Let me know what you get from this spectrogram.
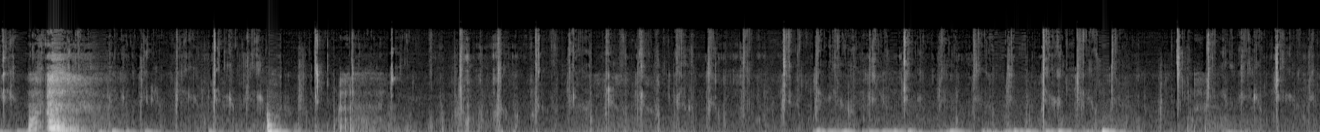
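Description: Close-miked chewing of a mouthful of dumplings: a steady run of small wet smacks and clicks of the mouth, several a second.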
